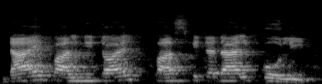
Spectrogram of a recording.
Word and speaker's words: dipalmitoyl phosphatidylcholine: But that is pronounced dipalmitoyl phosphatidylcholine.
